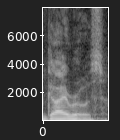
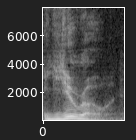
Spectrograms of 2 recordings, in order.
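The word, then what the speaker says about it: gyro: have one of those gro. I'm going to order a guy." Oh, no. And the waitress was up. She said, "Sir, it is pronounced yuro. The G is silent."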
